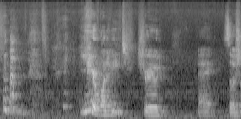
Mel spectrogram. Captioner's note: audience laughter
